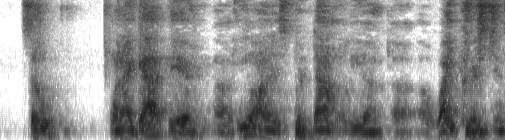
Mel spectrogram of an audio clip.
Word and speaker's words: Elon: Is it Elon or Elon?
